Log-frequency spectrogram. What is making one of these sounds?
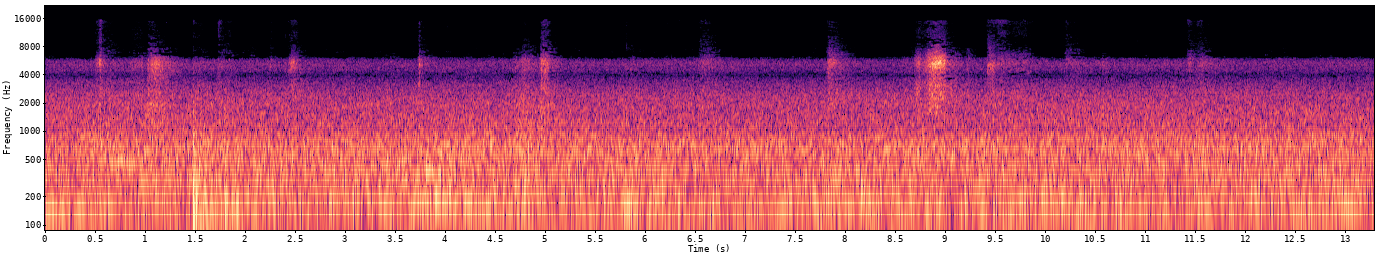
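Rubber sheets and soles rustle and tap as they are handled.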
